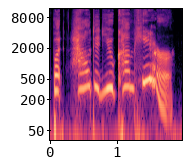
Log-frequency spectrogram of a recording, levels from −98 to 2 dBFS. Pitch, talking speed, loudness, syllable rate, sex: 330 Hz, 180 wpm, -15 LUFS, 6.0 syllables/s, female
